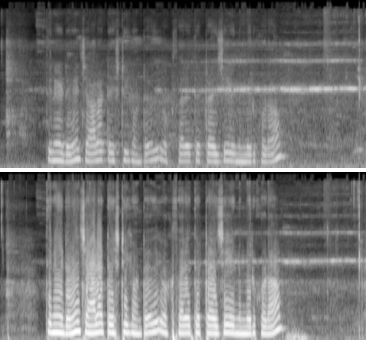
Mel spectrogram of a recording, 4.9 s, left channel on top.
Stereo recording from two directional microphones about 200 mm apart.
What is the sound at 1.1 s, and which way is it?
A woman's voice, 45° right (ahead or behind).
